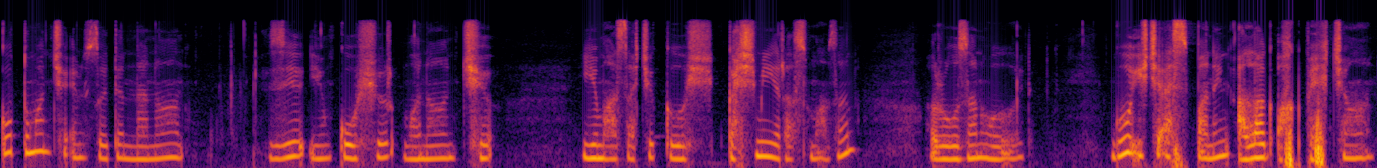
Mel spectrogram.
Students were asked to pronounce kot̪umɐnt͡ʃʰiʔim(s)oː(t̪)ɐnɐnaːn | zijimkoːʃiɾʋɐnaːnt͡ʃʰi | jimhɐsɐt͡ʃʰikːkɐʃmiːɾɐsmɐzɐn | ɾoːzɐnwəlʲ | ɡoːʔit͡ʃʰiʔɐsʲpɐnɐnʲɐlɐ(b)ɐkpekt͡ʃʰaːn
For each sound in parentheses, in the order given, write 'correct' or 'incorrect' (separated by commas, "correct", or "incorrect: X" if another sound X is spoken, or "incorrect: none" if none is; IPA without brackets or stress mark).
correct, correct, incorrect: ɡ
